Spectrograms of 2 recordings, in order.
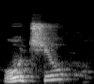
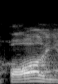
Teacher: a sílaba tônica é a penúltima, terminada em L. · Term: paroxítonas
